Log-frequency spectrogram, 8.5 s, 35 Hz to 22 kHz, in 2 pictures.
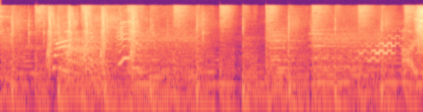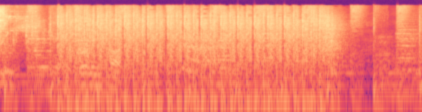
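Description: Dense, continuous gunfire in the Persona 5 battle aboard a sinking ship, loud and close, mixed with game music and battle effects throughout.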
